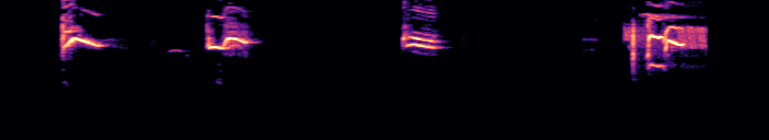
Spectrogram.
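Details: Eurasian siskin call lure: four high, clear, whistled notes that each dip and then rise, spread over several seconds, with the last note buzzier.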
